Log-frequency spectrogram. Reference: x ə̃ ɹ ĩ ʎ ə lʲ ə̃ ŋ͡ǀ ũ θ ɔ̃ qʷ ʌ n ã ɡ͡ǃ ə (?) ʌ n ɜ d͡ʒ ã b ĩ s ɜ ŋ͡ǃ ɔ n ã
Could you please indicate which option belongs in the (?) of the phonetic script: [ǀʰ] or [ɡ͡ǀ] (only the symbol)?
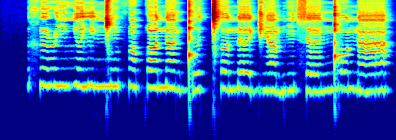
ǀʰ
